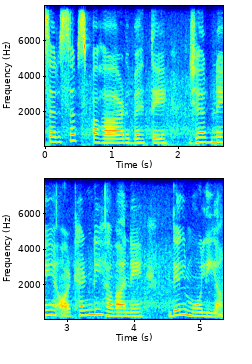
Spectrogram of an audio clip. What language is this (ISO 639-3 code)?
urd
